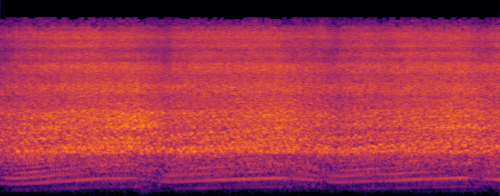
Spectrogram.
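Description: A BMW doing a burnout: its rear tyre spins and squeals against the tarmac while the engine is held at high revs. The engine note climbs and drops back about every one and a half seconds over the steady tyre screech.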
